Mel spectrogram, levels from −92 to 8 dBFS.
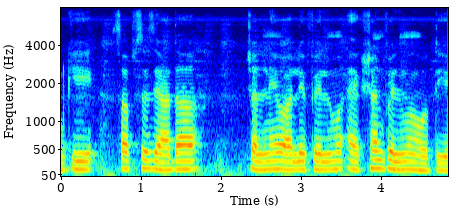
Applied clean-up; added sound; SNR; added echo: none; none; none; none.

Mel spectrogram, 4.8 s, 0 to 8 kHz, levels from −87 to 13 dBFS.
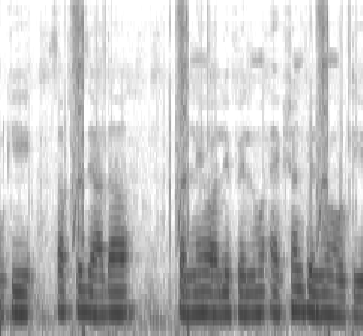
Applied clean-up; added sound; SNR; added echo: none; Zipper (clothing); 20 dB; reverberation time 0.4 s.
